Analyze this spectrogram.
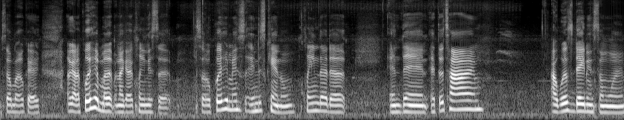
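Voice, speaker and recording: The speaker is a woman with a fairly quick pace. Her pitch shows ordinary variation. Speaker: survivor of family homicide. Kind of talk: testimony.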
